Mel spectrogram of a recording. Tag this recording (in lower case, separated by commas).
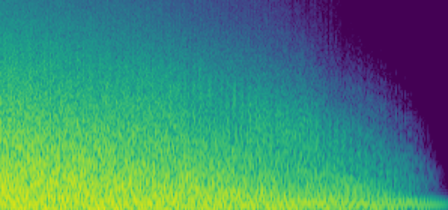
explosion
